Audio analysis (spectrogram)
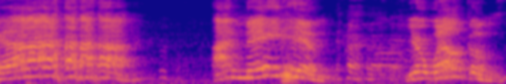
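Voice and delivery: loud, high, drawn-out crowing; hammed-up boastful father yelling; triumphant shout. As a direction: holler it proudly to the whole room, stretching the words. Acts out father's triumphant outburst.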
